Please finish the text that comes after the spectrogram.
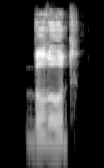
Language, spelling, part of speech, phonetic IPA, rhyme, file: Russian, блуд, noun, [bɫut], -ut, Ru-блуд.ogg
- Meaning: licentiousness, lechery, fornication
